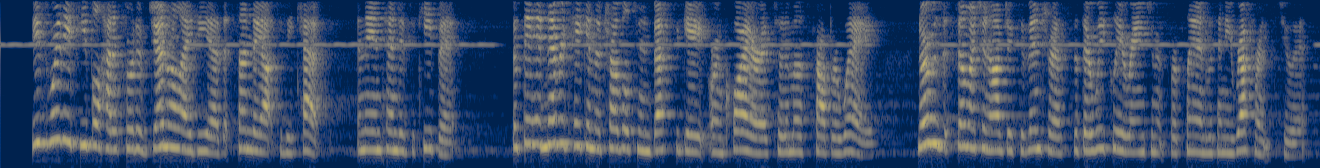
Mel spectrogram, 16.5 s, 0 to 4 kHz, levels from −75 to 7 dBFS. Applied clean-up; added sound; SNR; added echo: none; Wind instrument, woodwind instrument; 19 dB; reverberation time 1.9 s.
